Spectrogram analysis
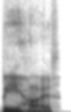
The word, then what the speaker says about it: bhyve: For virtualisation, FreeBSD has a built-in type 2 hypervisor called bhyve (pronounced "beehive").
